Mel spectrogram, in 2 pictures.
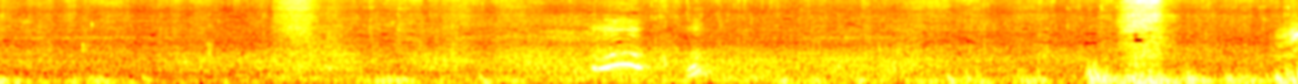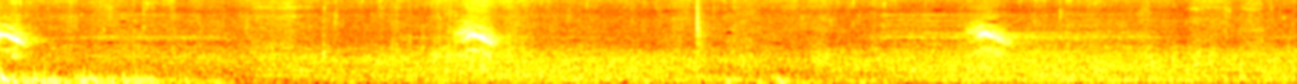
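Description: A garden bird repeating a short, high, sliding call, three times about a second and a half apart in the second half. About two seconds in there is a single lower squeak, and a sharp knock with low scuffling just before the middle, from puppies around their food bowl.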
